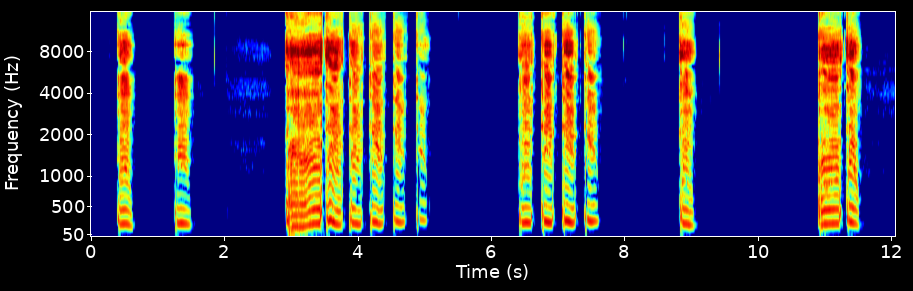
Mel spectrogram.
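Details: Adult's own barking cough after waking with a pounding head, raw sore throat, heavy chest and stuffed nose: bursts of harsh, barking, hacking coughs in quick runs, about 17 coughs, hard enough to nearly vomit.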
